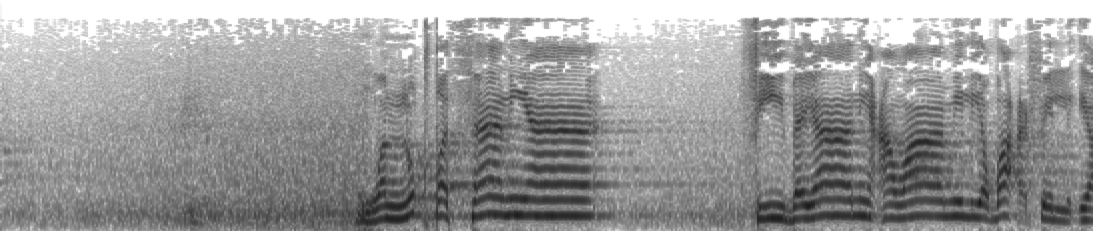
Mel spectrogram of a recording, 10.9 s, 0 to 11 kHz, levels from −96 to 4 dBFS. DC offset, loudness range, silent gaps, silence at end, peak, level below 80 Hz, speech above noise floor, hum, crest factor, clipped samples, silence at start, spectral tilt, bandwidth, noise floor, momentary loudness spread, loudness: under 0.1%; 9 LU; none; 0 s; 0 dBFS; -46 dBFS; 25 dB; none; 14 dB; under 0.1%; 0 s; -6 dB/octave; 8.8 kHz; -37 dBFS; 22 LU; -13 LUFS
